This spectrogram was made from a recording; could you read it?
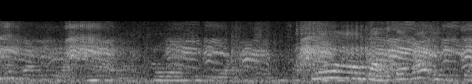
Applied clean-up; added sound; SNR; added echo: none; Crow; -2 dB; reverberation time 0.5 s.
